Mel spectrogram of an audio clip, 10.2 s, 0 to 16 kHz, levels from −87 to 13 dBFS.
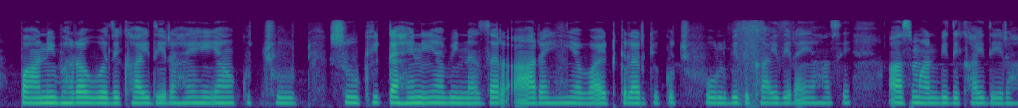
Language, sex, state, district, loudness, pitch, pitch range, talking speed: Hindi, female, Jharkhand, Jamtara, -29 LUFS, 185 Hz, 180-190 Hz, 200 wpm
